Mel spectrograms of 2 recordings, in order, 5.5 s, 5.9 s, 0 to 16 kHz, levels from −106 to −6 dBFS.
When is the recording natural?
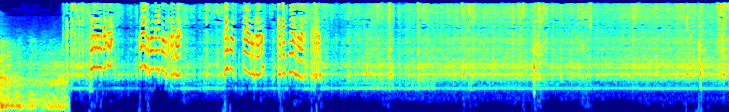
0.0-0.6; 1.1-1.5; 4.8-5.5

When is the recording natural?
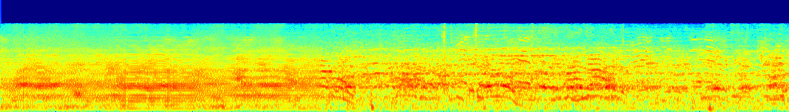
2.4-5.9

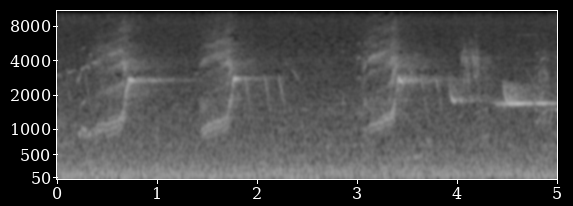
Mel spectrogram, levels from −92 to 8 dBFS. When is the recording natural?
0.0-1.0; 4.0-5.0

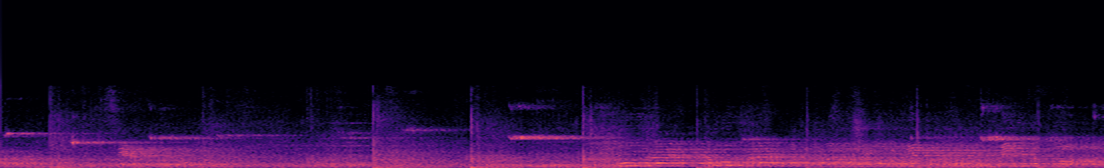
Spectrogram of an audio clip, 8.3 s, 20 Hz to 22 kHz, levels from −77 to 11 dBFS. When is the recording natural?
0.0-8.3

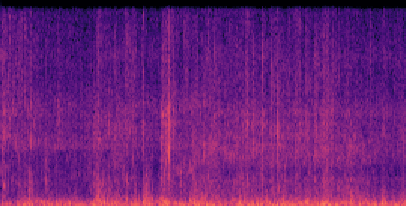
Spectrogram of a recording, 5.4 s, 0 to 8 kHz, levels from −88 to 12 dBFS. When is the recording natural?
none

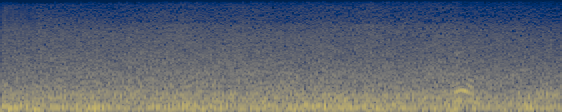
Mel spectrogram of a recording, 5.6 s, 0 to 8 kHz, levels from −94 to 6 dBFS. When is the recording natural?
4.3-4.9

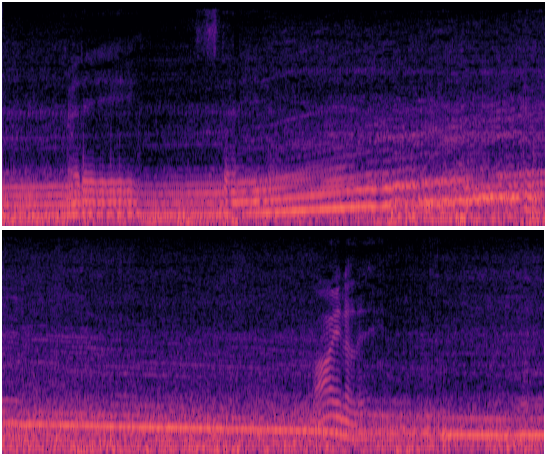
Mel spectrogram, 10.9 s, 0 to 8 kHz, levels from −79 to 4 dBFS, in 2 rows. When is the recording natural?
0.0-3.7; 5.4-9.2; 9.9-10.9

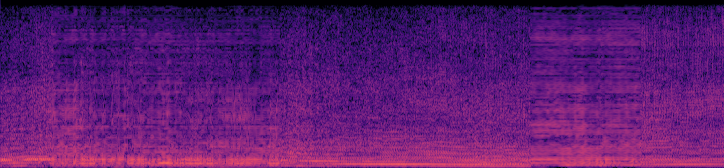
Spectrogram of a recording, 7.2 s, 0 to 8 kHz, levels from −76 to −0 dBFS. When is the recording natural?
0.0-0.5; 2.8-5.3; 6.4-7.2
